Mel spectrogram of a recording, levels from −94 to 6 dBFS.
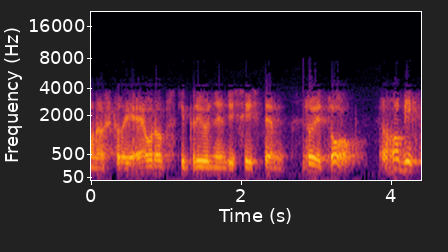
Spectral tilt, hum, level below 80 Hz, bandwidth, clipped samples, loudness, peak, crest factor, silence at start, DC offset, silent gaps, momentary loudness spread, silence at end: -2.5 dB/octave; none; -64 dBFS; 4.2 kHz; under 0.1%; -17 LUFS; -4 dBFS; 12 dB; 0 s; under 0.1%; none; 8 LU; 0 s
